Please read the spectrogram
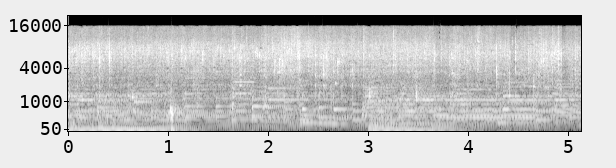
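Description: Chopped onion frying in hot oil in a stainless-steel pot, with a steady sizzle; a single sharp knock about a second in.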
